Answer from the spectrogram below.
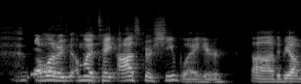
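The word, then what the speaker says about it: Oscar Tshiebwe: mentioned with my team and his name is pronounced Oscar Sheway. So, if you want to pronounce that again, you can give it another Oscar Sheway. I'm I'm gonna take Oscar Sheway here uh to be on my team as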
